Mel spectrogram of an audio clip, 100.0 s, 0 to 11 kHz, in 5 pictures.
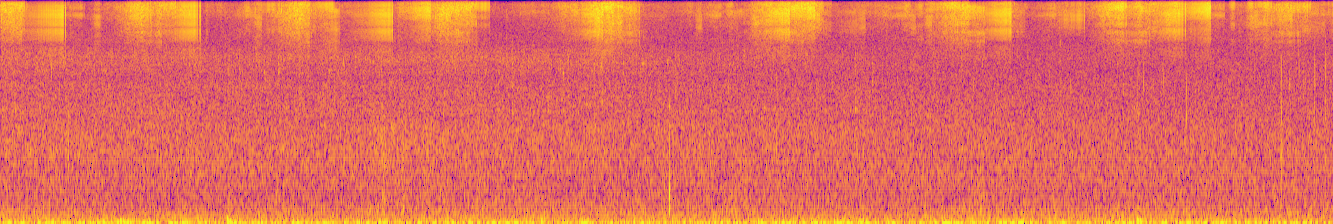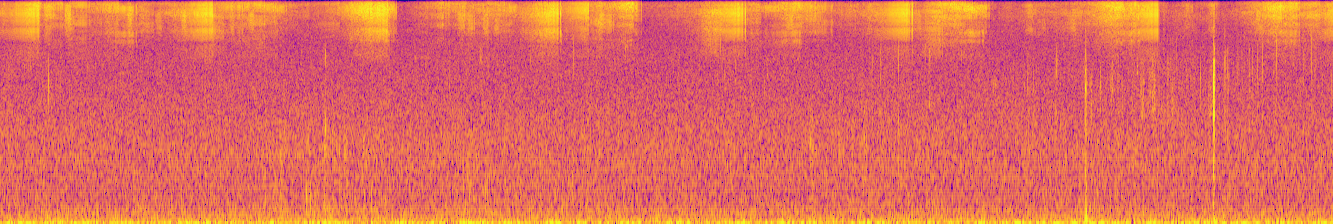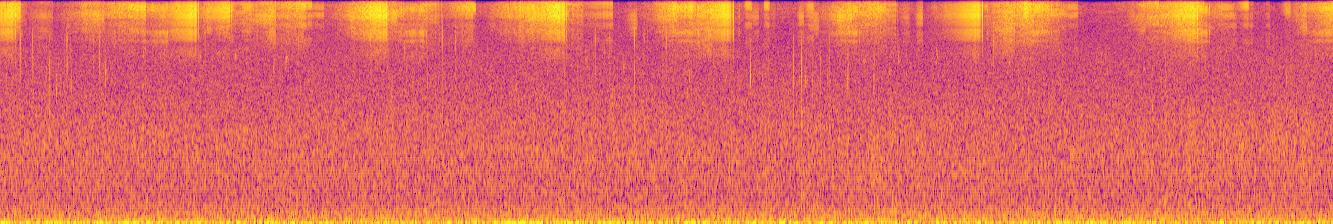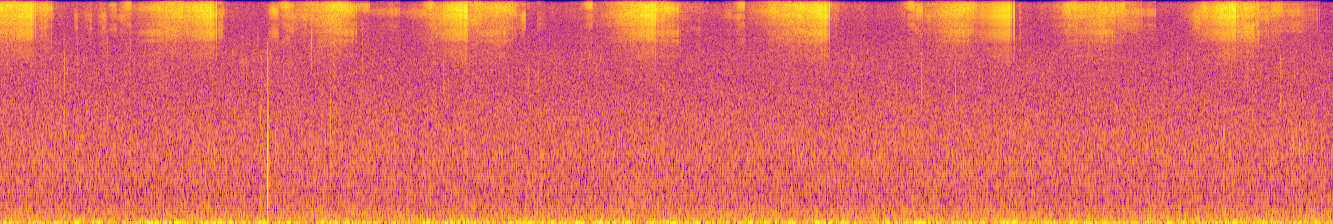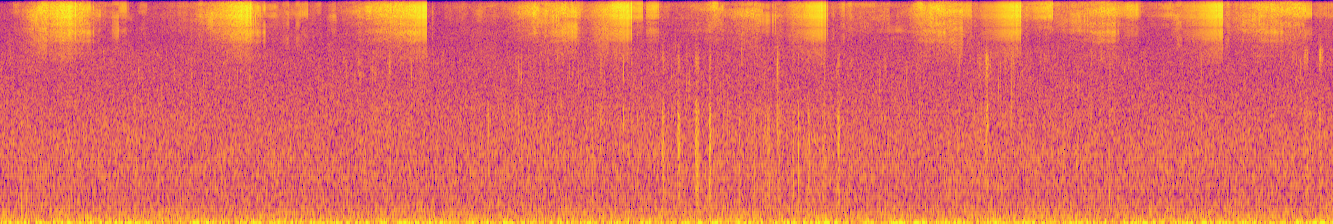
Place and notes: {"title": "River Drava, Maribor, Slovenia - bridge fountain from underwater", "date": "2012-06-14 22:05:00", "description": "hydrophone recording of underwater life in the river drava, accompanied by fountains that spray water into the river from the old bridge.", "latitude": "46.56", "longitude": "15.65", "altitude": "261", "timezone": "Europe/Ljubljana"}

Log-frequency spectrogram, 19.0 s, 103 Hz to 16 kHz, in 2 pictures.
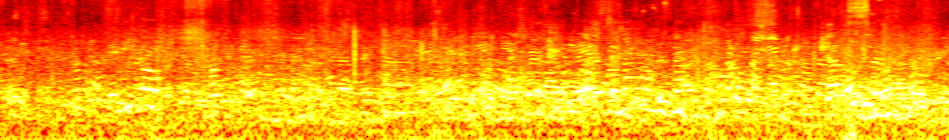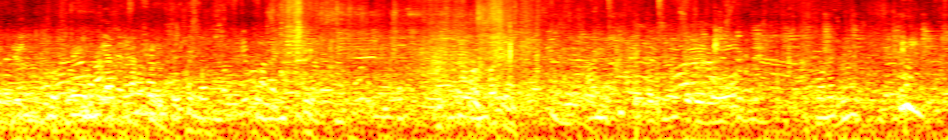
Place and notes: {"title": "Garita Lima, La Paz - Garita Llima", "date": "2012-01-09 08:22:00", "description": "por Fernando Hidalgo", "latitude": "-16.50", "longitude": "-68.15", "altitude": "3730", "timezone": "America/La_Paz"}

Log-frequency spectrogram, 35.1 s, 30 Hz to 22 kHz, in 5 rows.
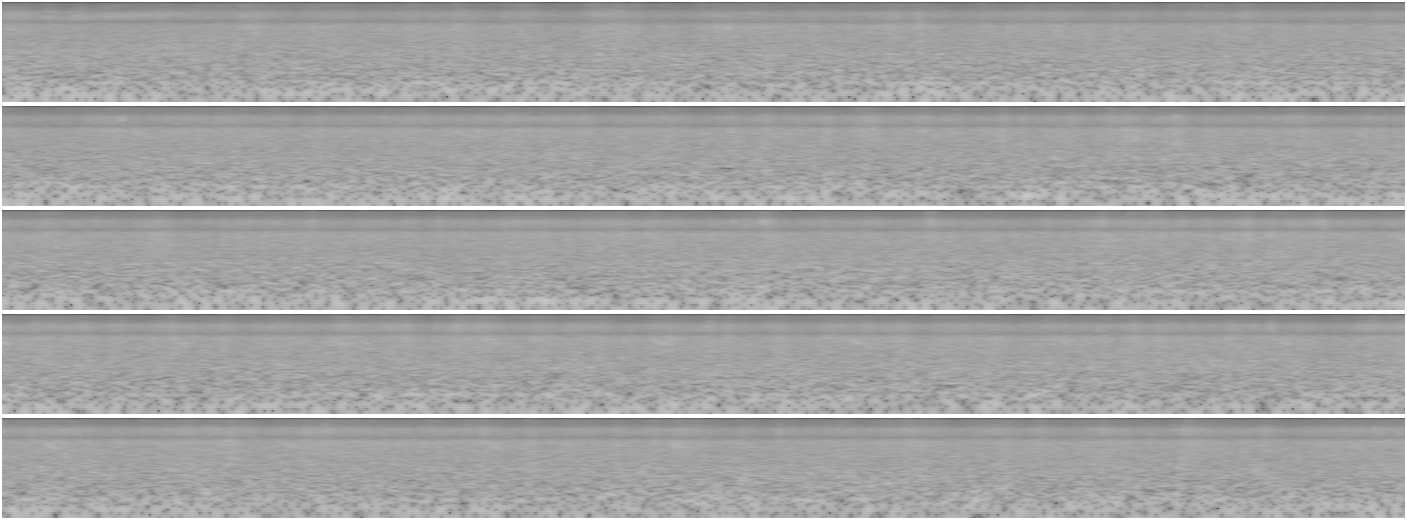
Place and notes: {"title": "Parque de la Ciudadela, Passeig de Picasso, Barcelona, Barcelona, España - Parc de la Ciutadella Fountain Cascade", "date": "2015-07-18 12:51:00", "description": "Water recording made during World Listening Day.", "latitude": "41.39", "longitude": "2.19", "altitude": "11", "timezone": "Europe/Madrid"}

